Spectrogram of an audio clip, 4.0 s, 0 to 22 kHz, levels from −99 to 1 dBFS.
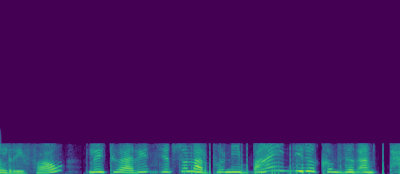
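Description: Irregular ticking runs over the speech from 1.84 s to the end at about 4.00 s: a train of clicks, about 10 per second, around twenty in all, peaking roughly 5 dB above the speech. It is likely interference from nearby equipment or a faulty connection or power supply. The speech itself is band-limited below 3.8 kHz, as expected from its 32 kbit/s G.726 ADPCM telephone coding.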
